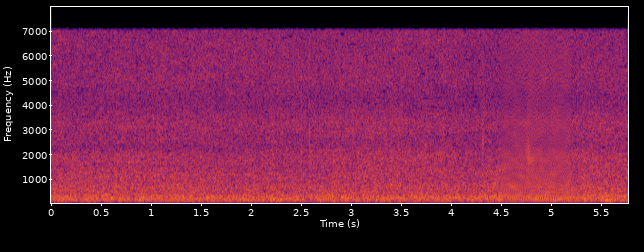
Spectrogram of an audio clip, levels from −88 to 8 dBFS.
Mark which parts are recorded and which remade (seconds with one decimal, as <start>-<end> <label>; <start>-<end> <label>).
0.0-4.5 recorded; 4.5-5.2 remade; 5.2-5.8 recorded

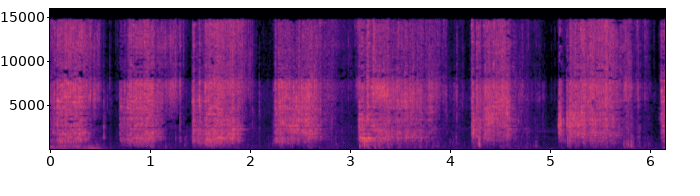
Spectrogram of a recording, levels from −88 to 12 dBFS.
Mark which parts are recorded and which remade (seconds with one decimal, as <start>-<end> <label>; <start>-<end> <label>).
0.0-6.2 recorded

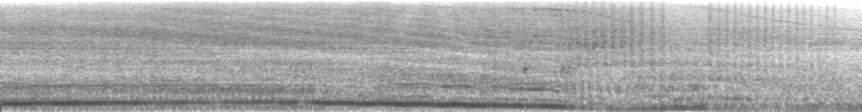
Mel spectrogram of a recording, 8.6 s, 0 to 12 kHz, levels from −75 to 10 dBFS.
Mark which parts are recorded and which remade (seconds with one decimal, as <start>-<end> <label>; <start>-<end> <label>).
0.0-8.6 recorded

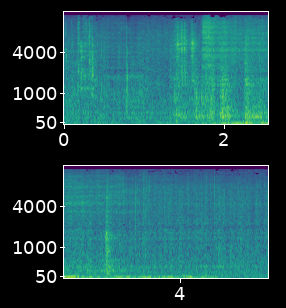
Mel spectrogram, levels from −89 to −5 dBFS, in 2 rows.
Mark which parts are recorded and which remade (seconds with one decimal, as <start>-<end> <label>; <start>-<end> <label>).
0.0-0.5 recorded; 0.5-1.0 remade; 1.0-5.1 recorded

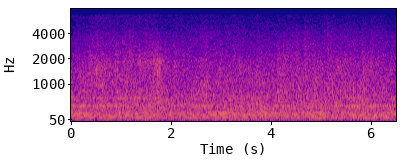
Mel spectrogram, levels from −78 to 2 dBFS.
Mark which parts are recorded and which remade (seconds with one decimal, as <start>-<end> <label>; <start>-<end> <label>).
0.0-2.2 recorded; 2.2-3.0 remade; 3.0-4.6 recorded; 4.6-6.5 remade

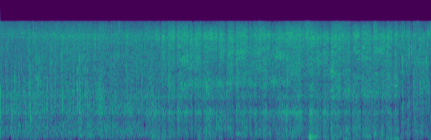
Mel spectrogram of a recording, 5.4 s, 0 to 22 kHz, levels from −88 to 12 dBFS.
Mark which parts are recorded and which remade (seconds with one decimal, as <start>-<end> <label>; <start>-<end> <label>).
0.0-1.8 recorded; 1.8-5.0 remade; 5.0-5.4 recorded

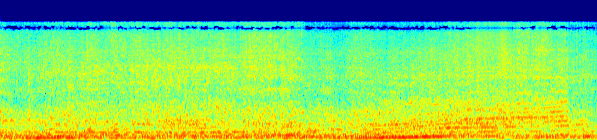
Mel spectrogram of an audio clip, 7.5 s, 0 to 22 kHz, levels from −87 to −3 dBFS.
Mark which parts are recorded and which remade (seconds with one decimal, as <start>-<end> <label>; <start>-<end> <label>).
0.0-5.9 recorded; 5.9-6.4 remade; 6.4-7.5 recorded

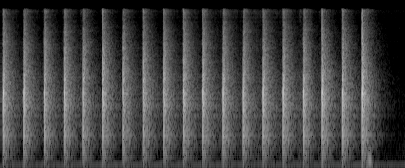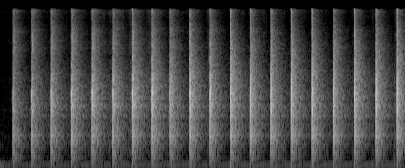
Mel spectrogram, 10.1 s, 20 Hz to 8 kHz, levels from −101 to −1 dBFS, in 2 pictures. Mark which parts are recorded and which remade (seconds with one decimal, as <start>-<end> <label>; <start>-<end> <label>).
0.0-1.0 remade; 1.0-1.6 recorded; 1.6-3.9 remade; 3.9-5.1 recorded; 5.1-7.2 remade; 7.2-10.1 recorded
